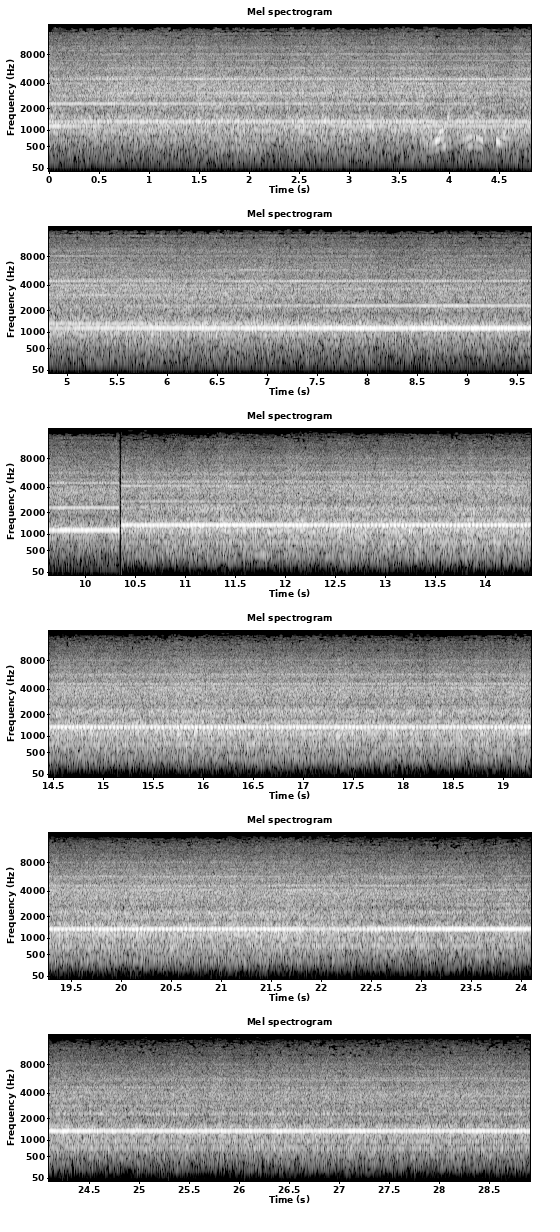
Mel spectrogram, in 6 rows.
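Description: Steady whir of fans and rushing air from a powered-up MH-60 Jayhawk helicopter, with several high, steady whining tones over it. The tones shift pitch about ten seconds in.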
